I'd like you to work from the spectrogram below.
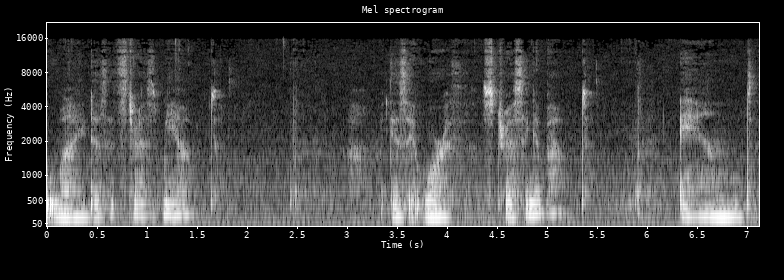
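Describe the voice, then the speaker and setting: A woman is whispering. Her tone is calm. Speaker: vlogger giving self-help tips. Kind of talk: casual vlog chat. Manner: soft-spoken, slow, calm quiet voice. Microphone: webcam.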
